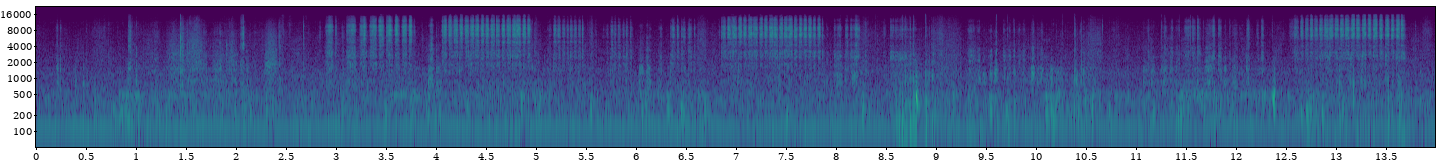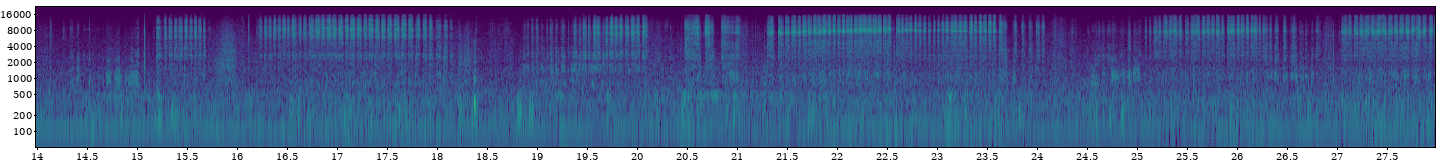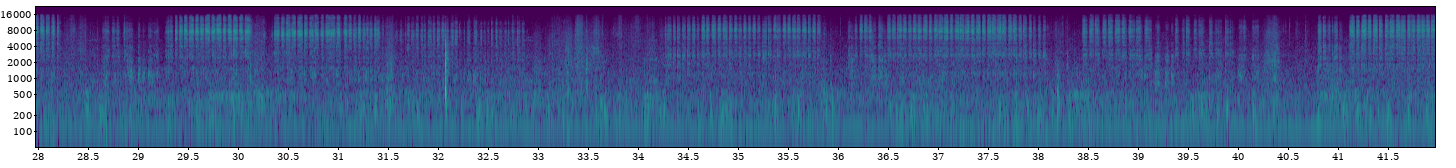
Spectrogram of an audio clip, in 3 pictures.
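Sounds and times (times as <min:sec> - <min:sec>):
felt-tip pen scratching on paper: 0:02.9 - 0:10.3, 0:11.1 - 0:13.7, 0:14.3 - 0:41.9.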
